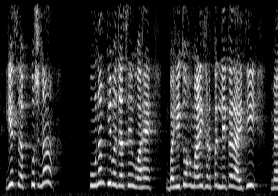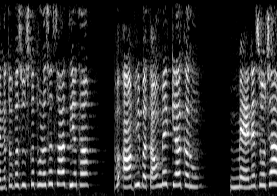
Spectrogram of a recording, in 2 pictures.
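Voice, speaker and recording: A woman's voice: extremely high pitch, fairly even intonation, moderate pace, a bit bright. A woman voicing a kind young man who pleads with his mother in a cartoon story. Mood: pleading. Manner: pleading, explaining. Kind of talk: cartoon voice acting.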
